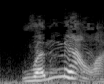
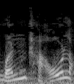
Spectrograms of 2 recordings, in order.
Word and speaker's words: 文庙: 一指这块匾，文庙啊，给念成文朝了，念错了一个。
